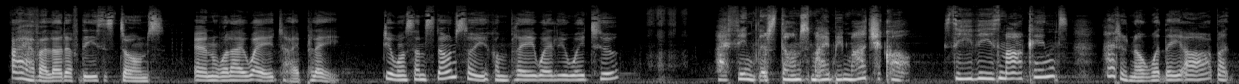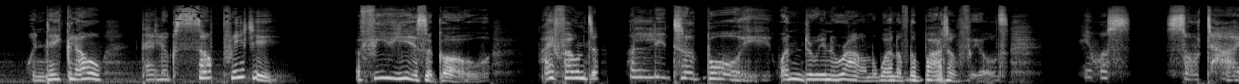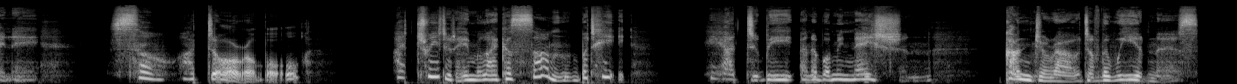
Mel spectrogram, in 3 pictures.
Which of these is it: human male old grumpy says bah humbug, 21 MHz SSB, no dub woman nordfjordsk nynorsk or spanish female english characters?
spanish female english characters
